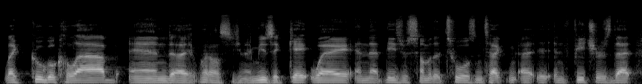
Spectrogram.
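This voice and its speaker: Deep-voiced man hosting an interview. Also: steady tone, brisk, a little mellow. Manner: rambling, thinks aloud with many fillers. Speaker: podcast host. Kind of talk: conversational interview.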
